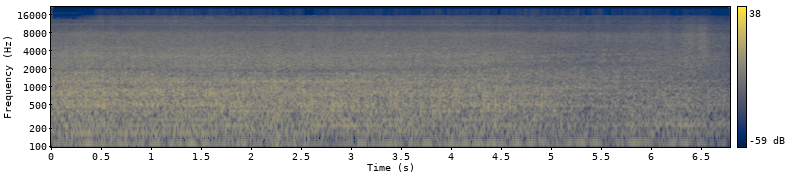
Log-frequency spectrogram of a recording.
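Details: 24-year-old Carrier heat pump outdoor unit that was not cooling, after fixing the non-turning condenser fan motor, capacitor and badly burnt contactor: steady, even hum with a low drone and smooth fan rush, no clicking, chatter or grinding; running normally.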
